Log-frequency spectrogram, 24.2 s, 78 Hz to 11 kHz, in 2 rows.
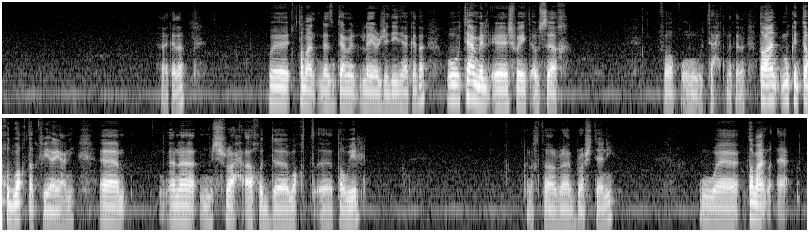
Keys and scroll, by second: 7.3 super+z.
